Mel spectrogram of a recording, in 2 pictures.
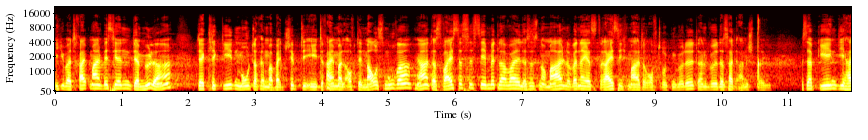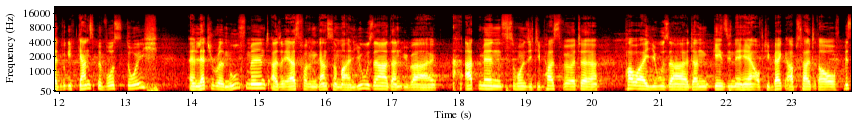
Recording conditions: busy venue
